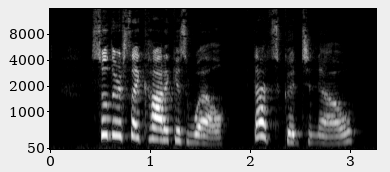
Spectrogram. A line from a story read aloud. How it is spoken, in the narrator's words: Gus said stiffly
